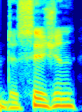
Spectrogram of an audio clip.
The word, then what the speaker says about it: decision: The stress on the second syllable for decision and results.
